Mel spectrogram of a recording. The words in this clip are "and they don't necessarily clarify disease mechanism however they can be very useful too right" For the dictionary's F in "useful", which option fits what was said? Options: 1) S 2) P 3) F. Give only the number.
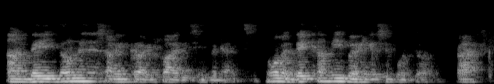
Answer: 2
